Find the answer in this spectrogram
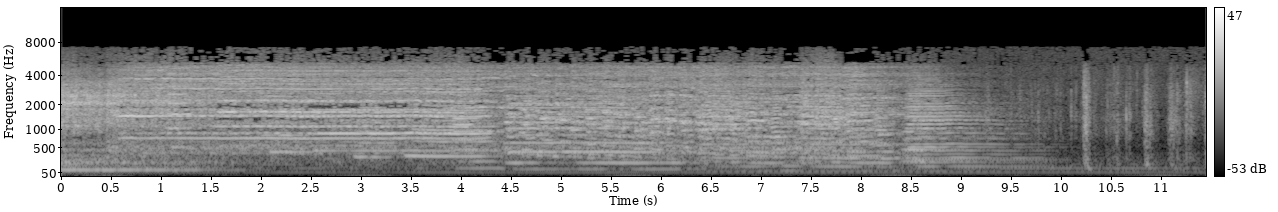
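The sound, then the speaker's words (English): A train engine straining up a hill labors with a loud, sustained droning roar full of layered tones that shift slowly in pitch, then eases off into a few sharp clicks at the end. “Now, there's the engine, Jase. Sure is a straining up that hill.”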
